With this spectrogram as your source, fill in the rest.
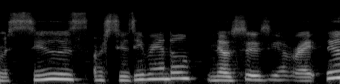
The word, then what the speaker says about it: Suze: Suze like booze. That's how But she tells people how to pronounce her name, because a lot of people mispronounce it.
